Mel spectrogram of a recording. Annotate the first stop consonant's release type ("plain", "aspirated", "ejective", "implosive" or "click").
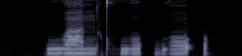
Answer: aspirated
